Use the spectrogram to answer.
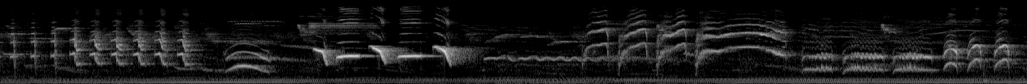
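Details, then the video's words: A Da Bò laughingthrush sings and dances to draw a female: rapid stuttering notes, three loud sharp falling whistles, a long level whistle and varied warbling phrases, over a steady low hum. "Khướu Da Bò Hót Múa Dzụ Mái"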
